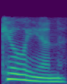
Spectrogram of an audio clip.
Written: Killian

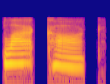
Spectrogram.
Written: blackcock

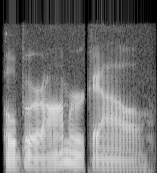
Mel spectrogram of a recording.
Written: Oberammergau

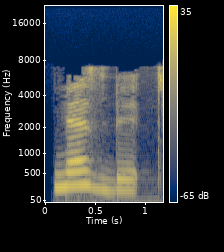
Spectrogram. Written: Nesbit

